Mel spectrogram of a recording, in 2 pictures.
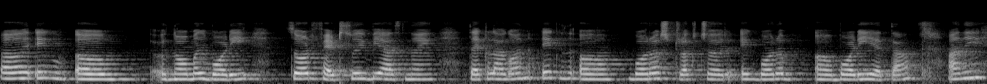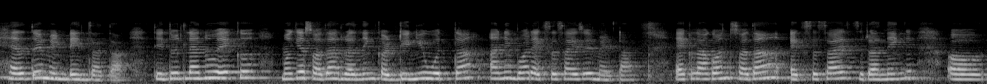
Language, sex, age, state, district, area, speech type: Goan Konkani, female, 18-30, Goa, Murmgao, rural, spontaneous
